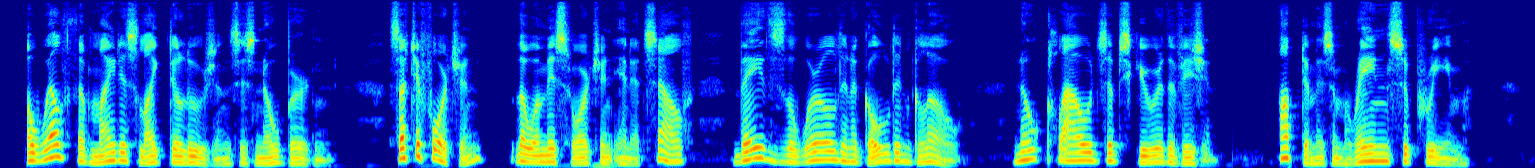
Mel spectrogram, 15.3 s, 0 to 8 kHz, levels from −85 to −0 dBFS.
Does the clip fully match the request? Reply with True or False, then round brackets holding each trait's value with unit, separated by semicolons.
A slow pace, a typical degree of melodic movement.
False (120 wpm; 6.1 semitones)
